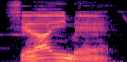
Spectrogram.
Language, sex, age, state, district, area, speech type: Santali, male, 60+, West Bengal, Birbhum, rural, read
